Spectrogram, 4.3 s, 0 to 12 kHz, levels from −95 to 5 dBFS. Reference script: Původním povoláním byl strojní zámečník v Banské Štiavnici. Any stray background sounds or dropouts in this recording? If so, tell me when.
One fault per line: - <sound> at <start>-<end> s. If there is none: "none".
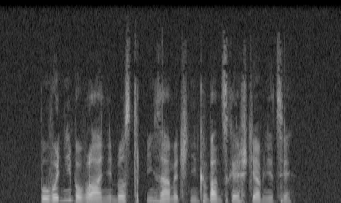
- dropout at 1.7-1.8 s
